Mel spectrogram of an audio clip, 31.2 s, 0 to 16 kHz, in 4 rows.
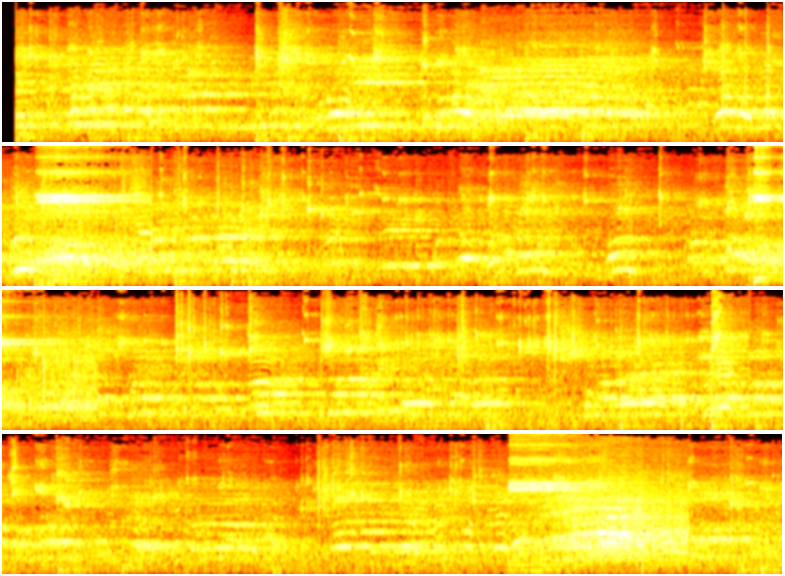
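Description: Basketball game sound on an indoor court: the ball bouncing on the hardwood floor, with voices going on throughout. Short, high referee whistle blasts come about 8 seconds in and again near the end, and one sharp, loud bang about 15 seconds in.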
